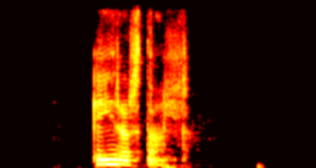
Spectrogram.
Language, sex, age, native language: Icelandic, female, 20-29, Icelandic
